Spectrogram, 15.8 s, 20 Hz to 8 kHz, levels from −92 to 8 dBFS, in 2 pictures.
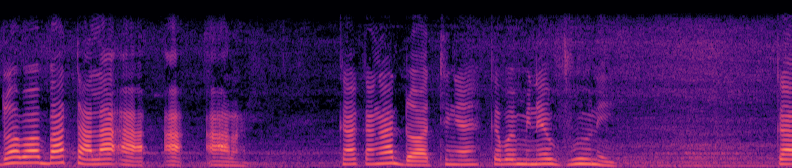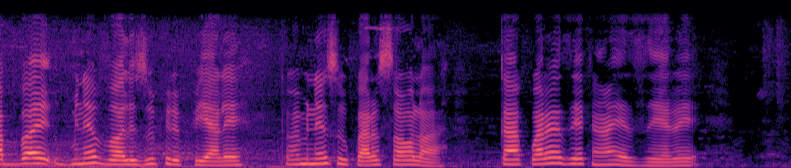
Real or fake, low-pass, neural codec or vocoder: real; 7.2 kHz; none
